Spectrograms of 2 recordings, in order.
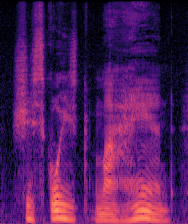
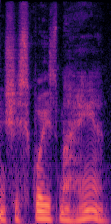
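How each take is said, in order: First: Very slow, soft and low, word by word; savoring repeat. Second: Soft, lower, at an even pace; hushed telling. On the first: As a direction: linger on every word of it. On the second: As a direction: tell it quietly, moving along. First telling of the tender moment. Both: Real, not acted.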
